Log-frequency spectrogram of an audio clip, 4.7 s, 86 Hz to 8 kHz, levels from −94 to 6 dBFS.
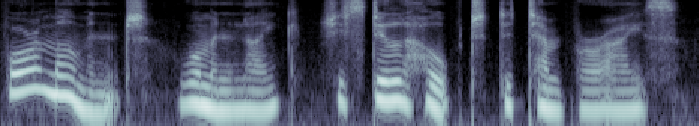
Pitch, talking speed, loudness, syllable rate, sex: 195 Hz, 105 wpm, -18 LUFS, 3.7 syllables/s, female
